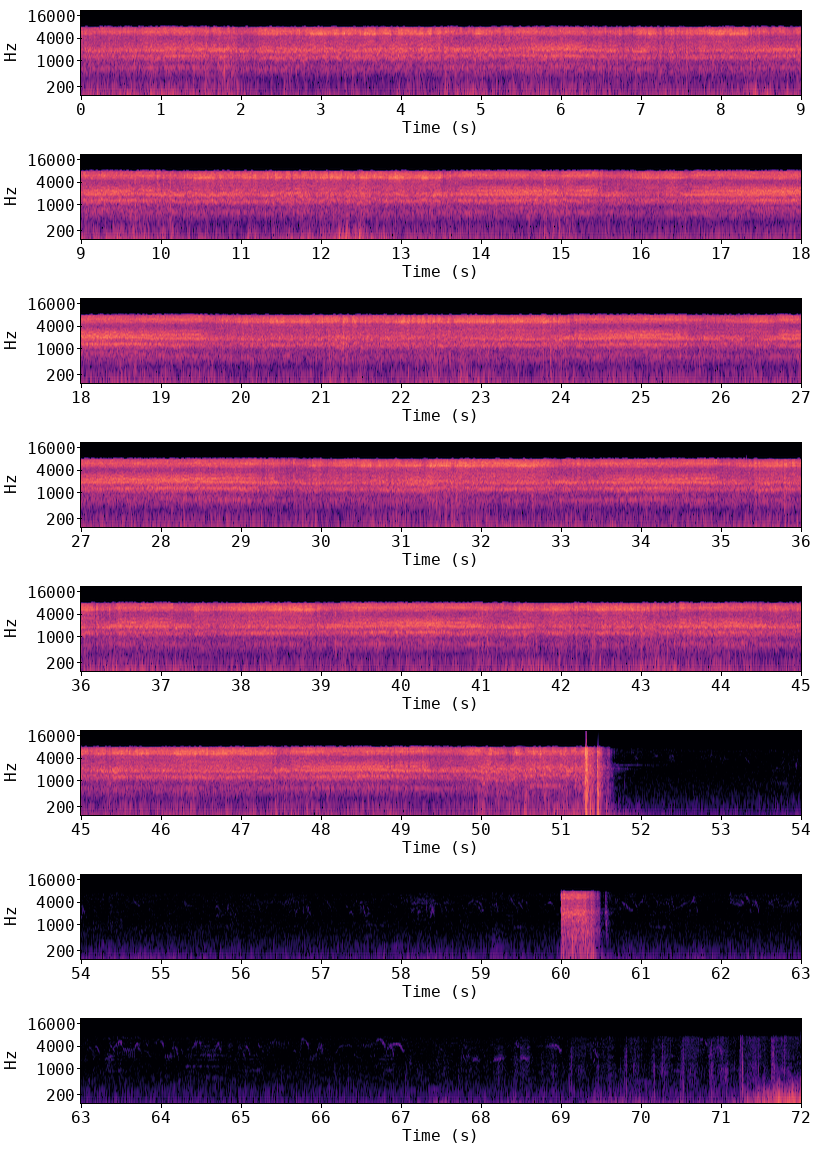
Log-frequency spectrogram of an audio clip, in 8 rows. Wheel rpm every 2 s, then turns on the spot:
160, 160, 170, 160, 160, 170, 160, 160, 160, 160, 160, 160, 160, 160, 160, 160, 160, 160, 160, 160, 160, 160, 160, 160, 160, 130, 0, 0, 0, 10, 20, 0, 0, 0, 0, 0.
none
